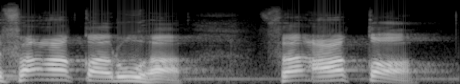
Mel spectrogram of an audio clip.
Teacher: یہاں فا عین قاف، یہ حرکات کو بغیر کھینچے بغیر جھٹکا دیے معروف ادا کرتے ہیں۔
